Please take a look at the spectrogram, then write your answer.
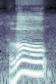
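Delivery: loud, high-pitched hello; mock calling out. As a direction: call out as if checking whether anyone can hear. Demonstrates saying hello in the head.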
